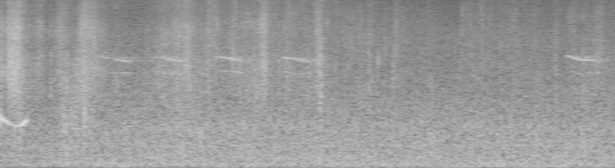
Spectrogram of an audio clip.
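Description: Steady rustle of footsteps through dry fallen leaves. A bird gives a series of short chirps, five or six times.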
